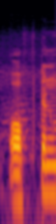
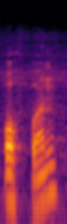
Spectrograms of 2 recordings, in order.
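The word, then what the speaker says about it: often: एंड ऑफन, देखिए इसे दो तरीके से प्रोनाउंस किया जाता है, कई लोग ऑफ्टन बोलते हैं और कुछ लोग ऑफन, तो दोनों तरीके सही है, पर ज़्यादातर इंडिया में ऑफन ही बोला जाता है।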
